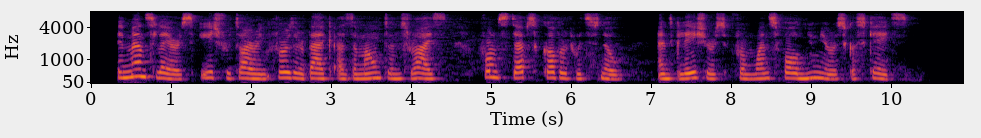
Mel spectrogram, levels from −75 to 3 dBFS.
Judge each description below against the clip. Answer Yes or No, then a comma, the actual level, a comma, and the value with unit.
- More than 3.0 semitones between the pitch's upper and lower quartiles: No, average, 2.7 semitones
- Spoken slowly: Yes, slow, 125 wpm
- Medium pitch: No, high, 210 Hz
